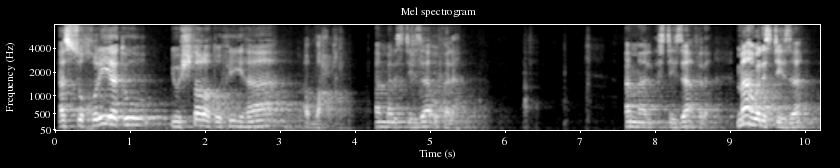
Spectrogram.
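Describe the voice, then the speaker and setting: A man's voice: mid-range voice, moderate pace, long pauses, a bit bright. Man teaching in an echoing mosque. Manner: explains by posing and answering rhetorical questions. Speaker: Quran teacher. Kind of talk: religious lesson. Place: mosque hall. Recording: echoey reverberant mosque hall.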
